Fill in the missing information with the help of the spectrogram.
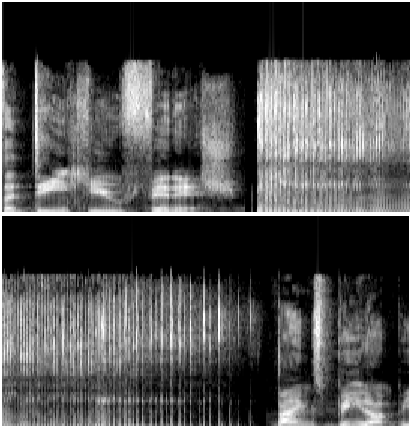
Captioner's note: blows raspberry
